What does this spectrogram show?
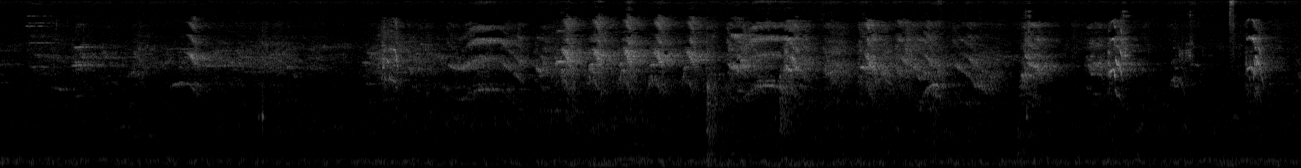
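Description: Faint twittering of small birds: many quick high chirps, thickest from about four seconds in, over a low steady background hum.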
